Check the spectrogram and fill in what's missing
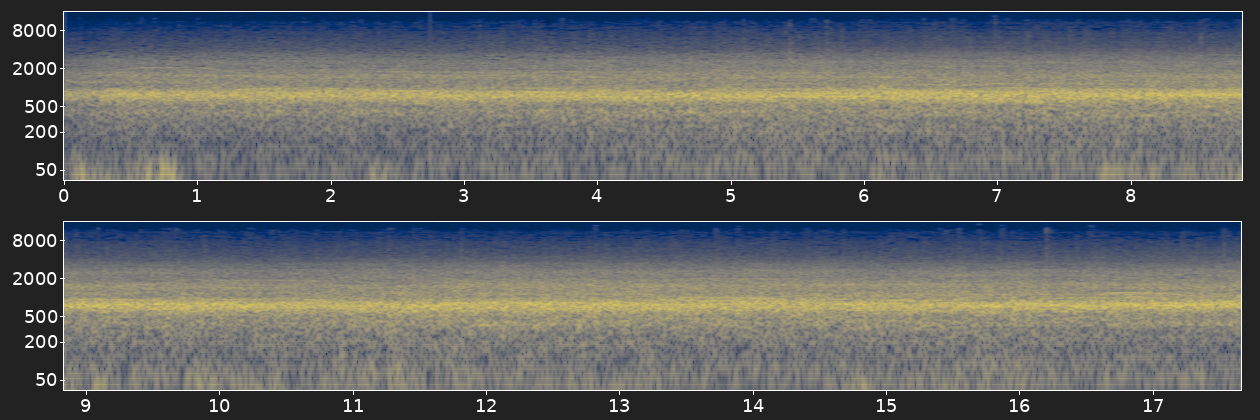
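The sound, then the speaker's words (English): A huge stadium crowd at the Army-Navy game roars and cheers as Donald Trump walks onto the field, a dense, unbroken wash of noise that holds steady and loud for the whole stretch, with no single voice standing out. “Listen to that crowd.”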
